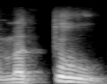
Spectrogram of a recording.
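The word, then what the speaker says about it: Mathieu: Matthew, but it's spelled with a U at the end.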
